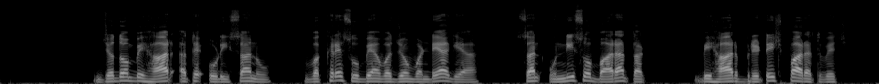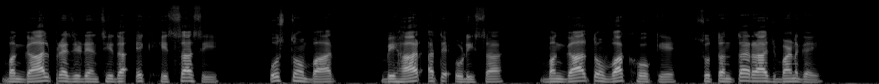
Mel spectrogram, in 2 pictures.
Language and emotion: Punjabi, neutral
